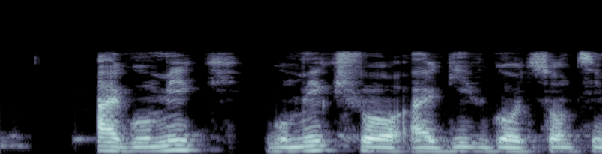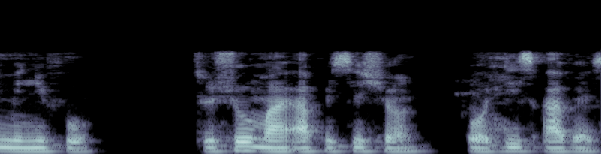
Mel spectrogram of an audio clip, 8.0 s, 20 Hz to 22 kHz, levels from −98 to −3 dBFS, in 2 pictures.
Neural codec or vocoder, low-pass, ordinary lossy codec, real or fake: none; 5.4 kHz; none; real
